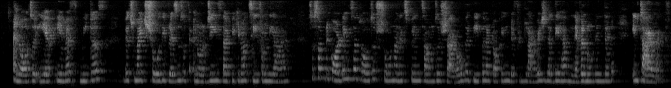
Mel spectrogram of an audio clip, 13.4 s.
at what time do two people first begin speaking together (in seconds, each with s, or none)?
none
